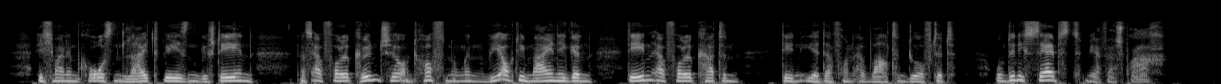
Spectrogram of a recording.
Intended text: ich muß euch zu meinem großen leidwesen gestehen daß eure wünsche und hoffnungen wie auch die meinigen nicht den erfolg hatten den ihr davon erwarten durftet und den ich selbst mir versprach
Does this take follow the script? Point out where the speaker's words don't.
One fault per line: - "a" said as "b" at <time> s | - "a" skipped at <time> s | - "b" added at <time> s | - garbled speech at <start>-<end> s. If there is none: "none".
- "muß euch zu" skipped at 0.6 s
- "eure" said as "erfolg" at 3.1 s
- "nicht" skipped at 5.9 s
